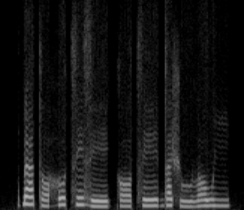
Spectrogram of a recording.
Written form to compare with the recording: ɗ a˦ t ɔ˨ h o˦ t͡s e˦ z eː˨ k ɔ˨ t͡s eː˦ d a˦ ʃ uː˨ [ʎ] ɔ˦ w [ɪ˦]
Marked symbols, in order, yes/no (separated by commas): no, no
